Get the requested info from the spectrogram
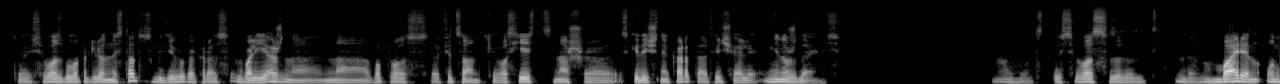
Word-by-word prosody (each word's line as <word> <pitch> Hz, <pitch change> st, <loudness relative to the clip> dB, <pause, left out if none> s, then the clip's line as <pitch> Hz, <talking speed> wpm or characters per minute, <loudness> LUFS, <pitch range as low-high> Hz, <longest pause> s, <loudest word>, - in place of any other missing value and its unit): То 100 Hz, -, -6 dB
есть 95 Hz, -, -9 dB
у -, -, -2 dB
вас 110 Hz, -1 st, +4 dB
был 105 Hz, 0 st, +2 dB
определенный 105 Hz, 0 st, +1 dB
статус, 140 Hz, -, +1 dB
где 105 Hz, -1 st, -1 dB
вы 120 Hz, +3 st, +1 dB
как 115 Hz, -4 st, -3 dB
раз 100 Hz, +3 st, -4 dB
вальяжно 105 Hz, -3 st, +1 dB
на 95 Hz, -1 st, -4 dB
вопрос 100 Hz, +1 st, -5 dB
официантки: 100 Hz, +1 st, -5 dB
"У 100 Hz, -, -4 dB
вас 100 Hz, +1 st, -4 dB
есть 105 Hz, -1 st, +1 dB
наша 100 Hz, -1 st, -4 dB
скидочная 105 Hz, 0 st, 0 dB
карта?- 115 Hz, -1 st, 0 dB
отвечали:- 95 Hz, 0 st, -3 dB
Не 120 Hz, -3 st, +1 dB
нуждаемся". 100 Hz, -5 st, -2 dB, 1.5 s
А 125 Hz, -2 st, -11 dB
вот, 95 Hz, -3 st, -11 dB, 0.2 s
то 100 Hz, -, -5 dB
есть 100 Hz, -, -7 dB
у 115 Hz, -, -3 dB
вас 110 Hz, -2 st, +2 dB
вот 105 Hz, -, 0 dB
этот 100 Hz, 0 st, -3 dB
вот, 100 Hz, -, -9 dB, 0.4 s
да, 100 Hz, -, -7 dB
барин, 110 Hz, +3 st, +7 dB
он 115 Hz, -3 st, +1 dB
100 Hz, 170 wpm, -23 LUFS, 95-110 Hz, 1.5 s, барин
